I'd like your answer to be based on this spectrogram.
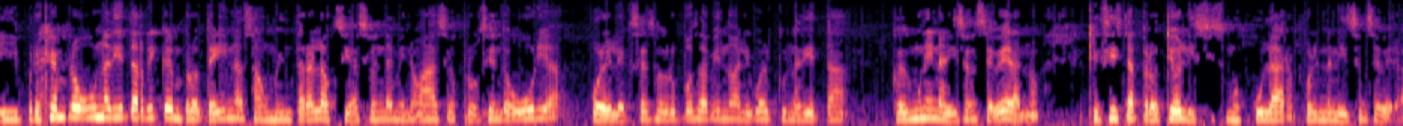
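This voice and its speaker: Rattling along at a very fast pace, a woman speaks at a medium pitch with fairly even intonation and a dark, mellow tone. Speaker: biochemistry teacher. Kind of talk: lecture.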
